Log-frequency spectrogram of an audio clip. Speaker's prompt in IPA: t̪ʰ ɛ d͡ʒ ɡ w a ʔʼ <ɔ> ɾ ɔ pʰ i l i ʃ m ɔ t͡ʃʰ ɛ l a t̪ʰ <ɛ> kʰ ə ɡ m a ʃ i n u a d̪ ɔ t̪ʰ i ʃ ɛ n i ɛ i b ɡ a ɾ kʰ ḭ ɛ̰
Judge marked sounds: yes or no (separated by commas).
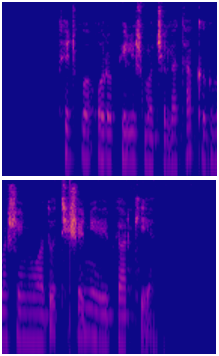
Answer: yes, no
